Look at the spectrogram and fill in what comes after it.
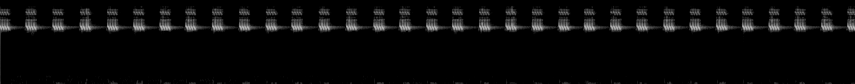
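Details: Close cricket (dế mèn) song of evenly spaced, piercing high chirps, roughly four a second, unbroken across the whole stretch in silent surroundings.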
